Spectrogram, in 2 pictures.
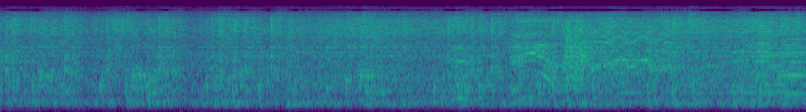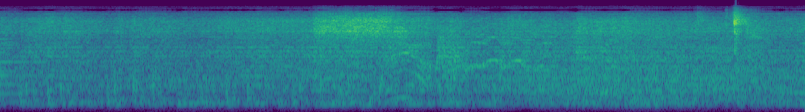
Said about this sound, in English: Get on the horse, Link.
